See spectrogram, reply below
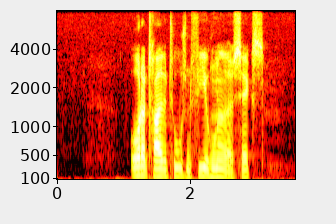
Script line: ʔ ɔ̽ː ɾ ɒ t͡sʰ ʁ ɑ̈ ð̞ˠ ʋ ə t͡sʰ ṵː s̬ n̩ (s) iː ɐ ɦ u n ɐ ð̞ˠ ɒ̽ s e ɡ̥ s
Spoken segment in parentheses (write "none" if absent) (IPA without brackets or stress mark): f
